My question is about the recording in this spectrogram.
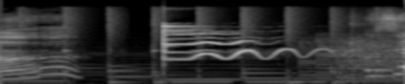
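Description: Cartoon comedy sound effects: a quick boing that glides up and then falls back, and then about a second in, a warbling tone whose pitch wobbles up and down for under a second.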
